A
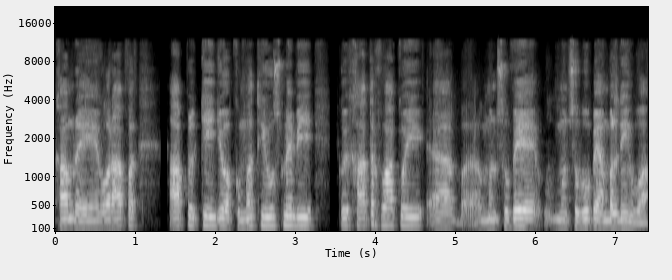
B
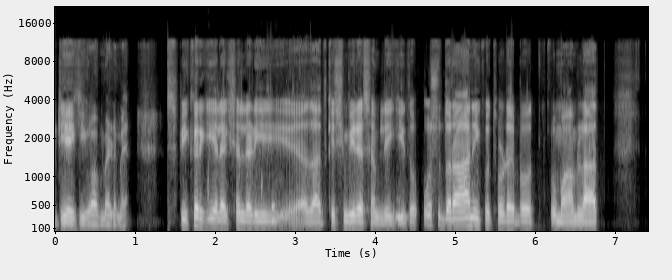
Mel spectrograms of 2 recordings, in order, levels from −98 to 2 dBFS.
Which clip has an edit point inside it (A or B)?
B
